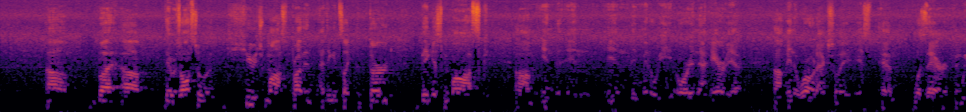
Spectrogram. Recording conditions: large echoing room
